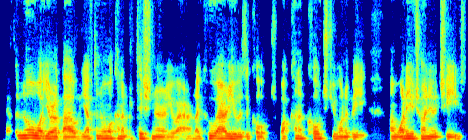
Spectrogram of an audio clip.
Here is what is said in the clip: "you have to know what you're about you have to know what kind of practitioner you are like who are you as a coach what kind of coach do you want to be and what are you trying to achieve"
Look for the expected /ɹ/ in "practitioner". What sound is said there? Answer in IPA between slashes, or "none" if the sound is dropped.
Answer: none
